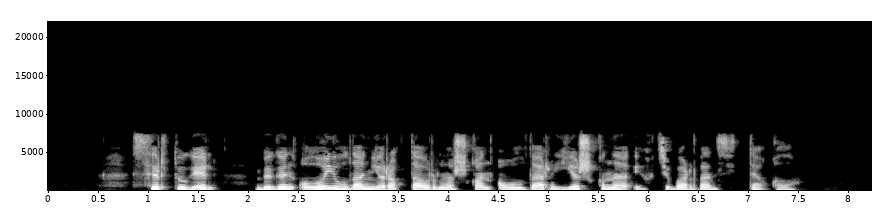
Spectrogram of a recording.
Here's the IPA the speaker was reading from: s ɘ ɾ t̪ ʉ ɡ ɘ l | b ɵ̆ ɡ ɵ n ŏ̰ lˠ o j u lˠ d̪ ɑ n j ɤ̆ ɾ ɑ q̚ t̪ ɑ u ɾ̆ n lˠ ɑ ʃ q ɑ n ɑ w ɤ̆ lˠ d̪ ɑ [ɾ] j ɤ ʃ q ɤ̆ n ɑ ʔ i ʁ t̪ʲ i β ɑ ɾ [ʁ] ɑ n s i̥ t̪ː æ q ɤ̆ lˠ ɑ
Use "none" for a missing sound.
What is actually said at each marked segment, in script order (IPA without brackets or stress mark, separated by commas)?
ɾ, ð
